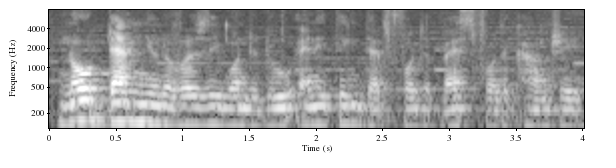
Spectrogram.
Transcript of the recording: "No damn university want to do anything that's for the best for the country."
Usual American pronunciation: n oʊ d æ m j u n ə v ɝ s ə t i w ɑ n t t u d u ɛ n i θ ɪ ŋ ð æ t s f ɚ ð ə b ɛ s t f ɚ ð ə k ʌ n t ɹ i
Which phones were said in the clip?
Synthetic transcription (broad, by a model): n oʊ d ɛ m j u n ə v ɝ s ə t i w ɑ n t t u d u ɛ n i t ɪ ŋ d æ t s f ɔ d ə b ɛ s t f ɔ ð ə k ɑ n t ɹ i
